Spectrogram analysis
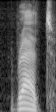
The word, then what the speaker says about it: read: i pronounce it that red y actually read is a present form but a rad is a past form whenever you will be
